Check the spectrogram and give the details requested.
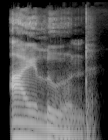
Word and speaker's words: island: Many learners say island, but the S is silent. The correct pronunciation is just island. Practice with me. Eilund.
